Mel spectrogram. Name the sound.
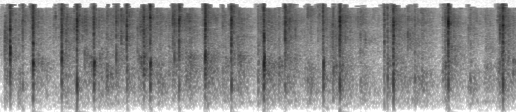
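round of applause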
